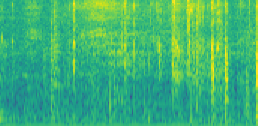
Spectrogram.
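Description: Clear plastic coin-pocket sheet in a ring-binder coin album being handled and lifted to turn the page: a faint run of crinkling clicks, more frequent in the second half.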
